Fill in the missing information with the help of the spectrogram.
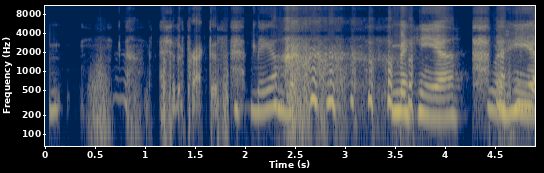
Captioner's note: laughing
